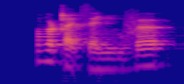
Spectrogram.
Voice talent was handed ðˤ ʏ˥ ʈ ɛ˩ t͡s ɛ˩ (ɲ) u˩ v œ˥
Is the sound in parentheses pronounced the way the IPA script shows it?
yes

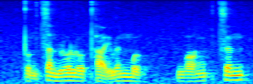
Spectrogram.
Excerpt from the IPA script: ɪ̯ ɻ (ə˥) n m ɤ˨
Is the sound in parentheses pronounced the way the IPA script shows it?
yes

